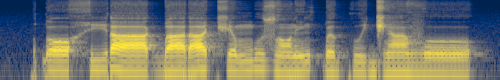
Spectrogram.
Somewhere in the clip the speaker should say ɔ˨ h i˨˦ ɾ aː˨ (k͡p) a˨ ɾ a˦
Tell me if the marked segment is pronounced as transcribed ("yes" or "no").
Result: no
